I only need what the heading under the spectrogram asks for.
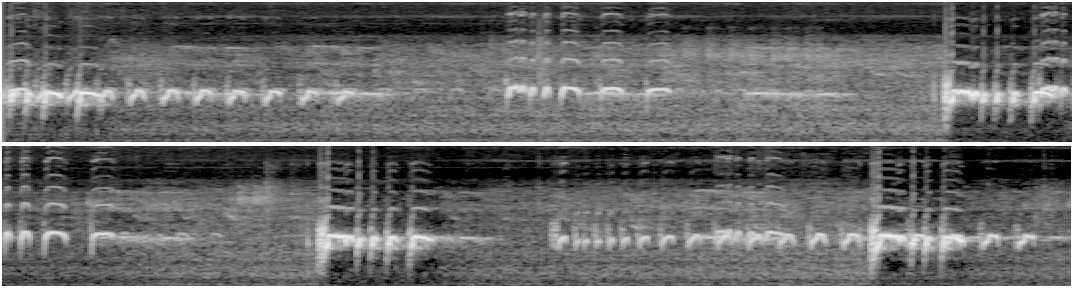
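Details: Several zebra doves of local, Bangkok and crossbred types sing for a lure, their anggungan song. Rhythmic phrases of quick clipped coos close with a longer held note and repeat every few seconds, with birds answering one another.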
